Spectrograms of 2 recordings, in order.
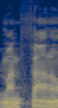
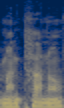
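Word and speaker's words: μανθάνω: The Greek word manthano, or mantano, for an even more ancient pronunciation, means I learn.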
